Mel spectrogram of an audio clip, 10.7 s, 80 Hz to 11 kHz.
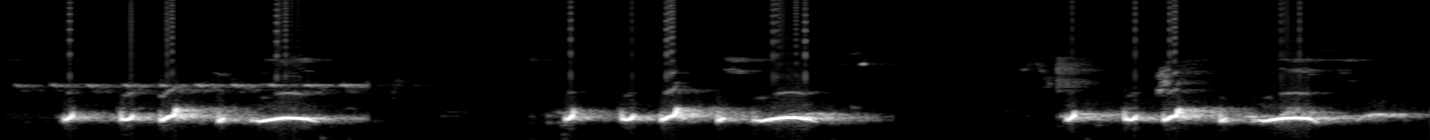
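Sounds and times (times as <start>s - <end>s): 
pigeon cooing: 0.4s - 2.8s, 4.2s - 6.6s, 8.0s - 10.7s.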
